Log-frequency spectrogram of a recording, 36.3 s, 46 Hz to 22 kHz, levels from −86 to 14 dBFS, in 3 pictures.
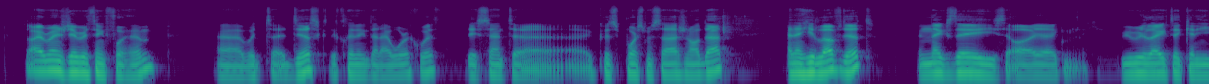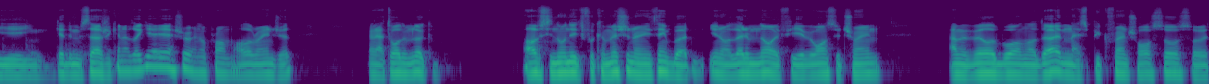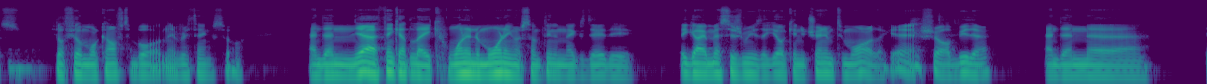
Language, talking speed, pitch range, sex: English, 235 wpm, 95-115 Hz, male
